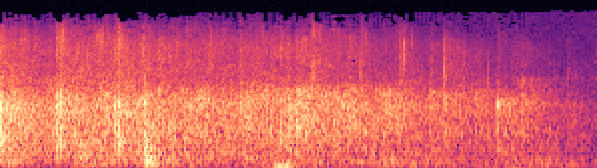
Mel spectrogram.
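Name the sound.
audience applauding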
